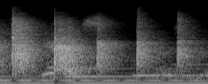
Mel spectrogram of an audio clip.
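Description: Congregation clapping in a steady rhythm, about two claps a second, over a sustained musical note; the clapping stops near the end.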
